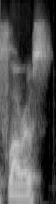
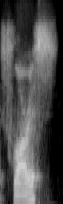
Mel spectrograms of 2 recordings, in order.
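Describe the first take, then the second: First: The final syllable sounds like 'oss'. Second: The final syllable sounds like 'iss'. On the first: The speaker calls it right. "but it's actually Floros" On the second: The speaker calls it wrong. "people will call it Floris"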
